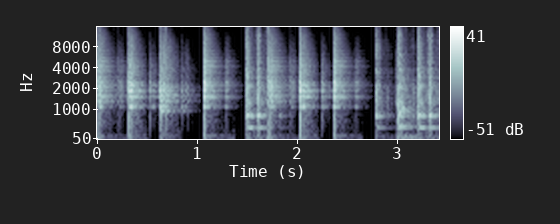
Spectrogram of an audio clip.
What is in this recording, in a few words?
Addon Loop, Drum Loops 140bpm, Perc Loops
